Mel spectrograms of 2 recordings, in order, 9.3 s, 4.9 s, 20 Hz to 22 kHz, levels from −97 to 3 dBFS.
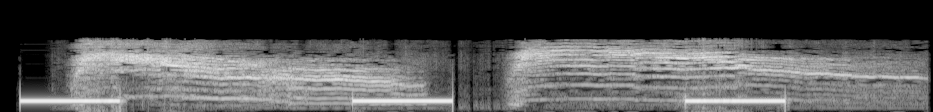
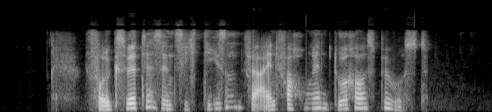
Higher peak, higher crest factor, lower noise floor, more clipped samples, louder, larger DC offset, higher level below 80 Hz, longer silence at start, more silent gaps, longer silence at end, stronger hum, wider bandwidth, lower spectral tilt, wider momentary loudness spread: about the same, 0 dBFS vs -2 dBFS; second, 10 dB vs 22 dB; second, -47 dBFS vs -71 dBFS; first, 0.5% vs under 0.1%; first, -8 LUFS vs -22 LUFS; neither; first, -48 dBFS vs -64 dBFS; second, 0.2 s vs 0.5 s; neither; second, 0.05 s vs 0.65 s; neither; second, 5.4 kHz vs 9.4 kHz; second, -2.5 dB/octave vs -4.5 dB/octave; second, 13 LU vs 16 LU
